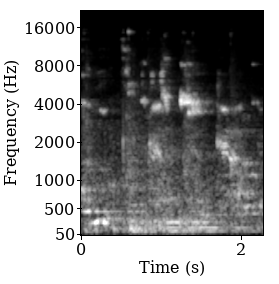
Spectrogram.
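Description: Indoor basketball game on a hardwood gym floor: sneakers squeak in short, high chirps and a basketball is dribbled, its bounces making sharp knocks.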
